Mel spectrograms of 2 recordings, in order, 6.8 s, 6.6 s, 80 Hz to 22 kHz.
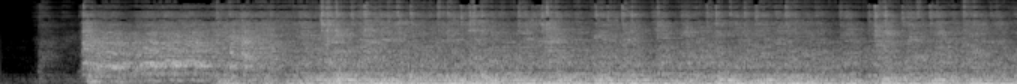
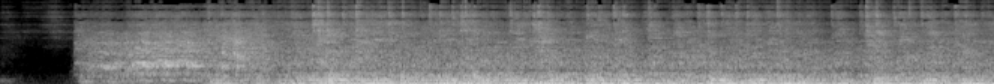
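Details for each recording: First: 1979 GMC Caballero big-block V8 fires up into a loud, raspy, chuffing idle from an exhaust leak; the header-to-exhaust donut joint at the collector is very loose. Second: 1979 GMC Caballero (El Camino) big-block V8 after repairing several bad exhaust leaks; fires up and settles into a deep, steady rumble with no ticking or puffing.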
